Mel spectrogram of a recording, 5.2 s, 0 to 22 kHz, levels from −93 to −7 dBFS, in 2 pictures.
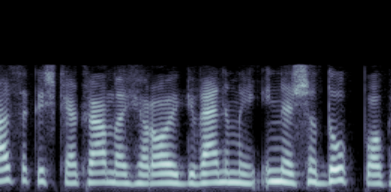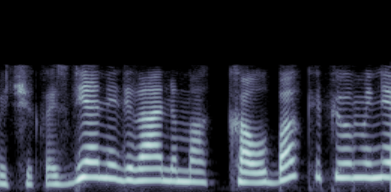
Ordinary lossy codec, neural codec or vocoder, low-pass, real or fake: MP3, 48 kbps; codec, 44.1 kHz, 3.4 kbps, Pupu-Codec; 5.4 kHz; fake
